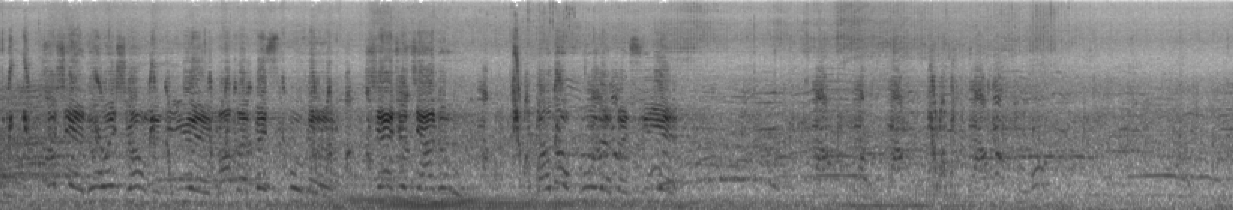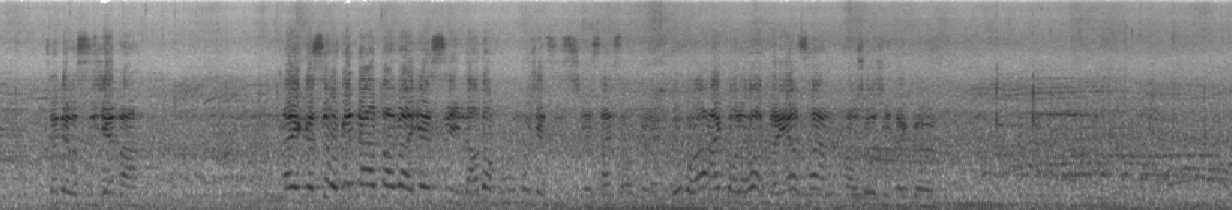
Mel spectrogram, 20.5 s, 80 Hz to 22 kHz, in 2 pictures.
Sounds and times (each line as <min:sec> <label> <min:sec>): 0:00.0 traffic noise 0:20.5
